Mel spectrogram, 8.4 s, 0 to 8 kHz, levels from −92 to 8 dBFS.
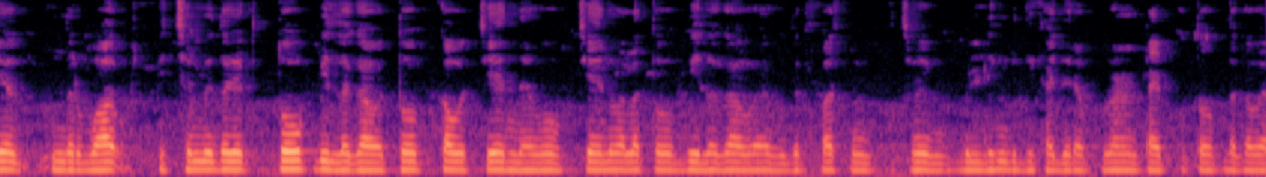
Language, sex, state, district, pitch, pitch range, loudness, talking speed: Hindi, male, Rajasthan, Bikaner, 135 Hz, 135-140 Hz, -19 LUFS, 310 wpm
